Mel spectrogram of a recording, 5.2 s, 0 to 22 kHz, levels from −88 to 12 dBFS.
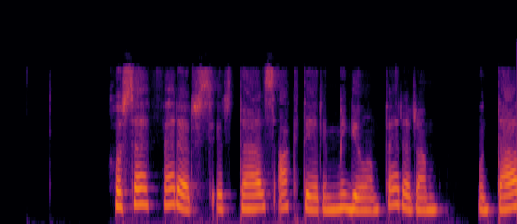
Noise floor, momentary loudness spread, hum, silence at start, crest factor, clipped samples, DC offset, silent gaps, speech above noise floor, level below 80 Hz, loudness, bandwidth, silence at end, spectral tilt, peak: -71 dBFS; 8 LU; none; 1.15 s; 16 dB; under 0.1%; under 0.1%; none; 46 dB; -64 dBFS; -26 LUFS; 7.8 kHz; 0 s; -6 dB/octave; -10 dBFS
